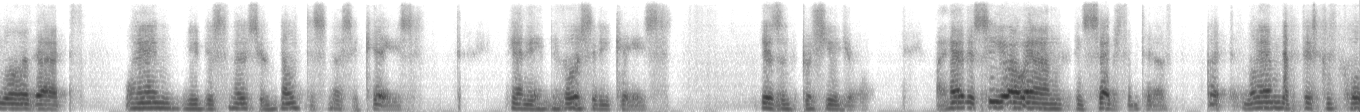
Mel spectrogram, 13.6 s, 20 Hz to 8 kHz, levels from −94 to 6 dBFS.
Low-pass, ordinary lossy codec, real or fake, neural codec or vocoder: 7.2 kHz; Opus, 32 kbps; fake; codec, 16 kHz, 0.5 kbps, FreqCodec, smaller model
